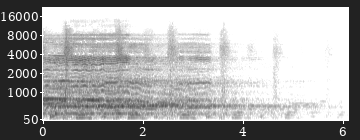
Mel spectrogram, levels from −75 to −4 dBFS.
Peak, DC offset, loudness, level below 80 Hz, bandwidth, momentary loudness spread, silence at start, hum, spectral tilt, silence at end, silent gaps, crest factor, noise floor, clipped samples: -14 dBFS; under 0.1%; -29 LUFS; -66 dBFS; 16 kHz; 24 LU; 0 s; none; -1.5 dB/octave; 1.15 s; none; 18 dB; -62 dBFS; under 0.1%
